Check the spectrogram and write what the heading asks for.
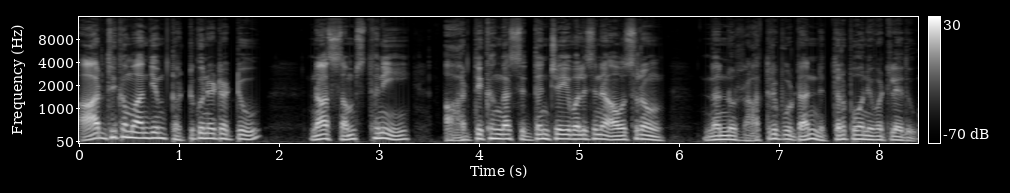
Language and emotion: Telugu, fearful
